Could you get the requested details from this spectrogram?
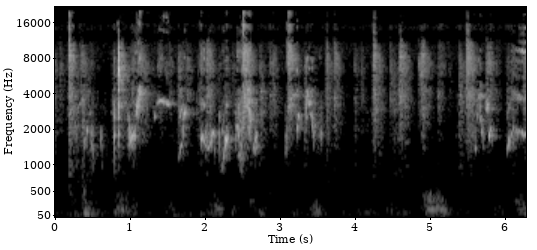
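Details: A pet female budgerigar chatters in an imitation of R2-D2. Fast warbling chirps mix with sliding whistles and scratchy notes in uneven bursts, with a brief quieter stretch in the middle.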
